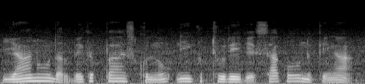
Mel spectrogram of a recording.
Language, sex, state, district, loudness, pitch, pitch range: Garo, male, Meghalaya, West Garo Hills, -16 LUFS, 125 Hz, 115-140 Hz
